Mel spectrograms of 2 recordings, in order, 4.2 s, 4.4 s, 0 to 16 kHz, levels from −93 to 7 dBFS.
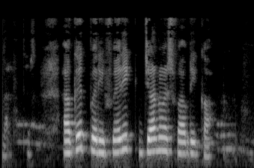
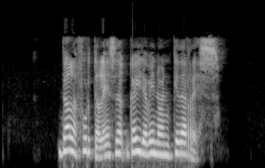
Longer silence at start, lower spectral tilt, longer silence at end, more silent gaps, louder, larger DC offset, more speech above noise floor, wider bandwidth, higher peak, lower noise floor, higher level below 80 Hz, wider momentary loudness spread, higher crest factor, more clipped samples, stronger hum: second, 0.05 s vs 1 s; about the same, -4.5 dB/octave vs -4 dB/octave; second, 0.4 s vs 0.8 s; neither; second, -22 LUFS vs -14 LUFS; neither; second, 27 dB vs 69 dB; first, 11.5 kHz vs 8.2 kHz; second, -6 dBFS vs 0 dBFS; second, -49 dBFS vs -82 dBFS; second, -72 dBFS vs -56 dBFS; first, 10 LU vs 7 LU; about the same, 18 dB vs 16 dB; neither; neither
